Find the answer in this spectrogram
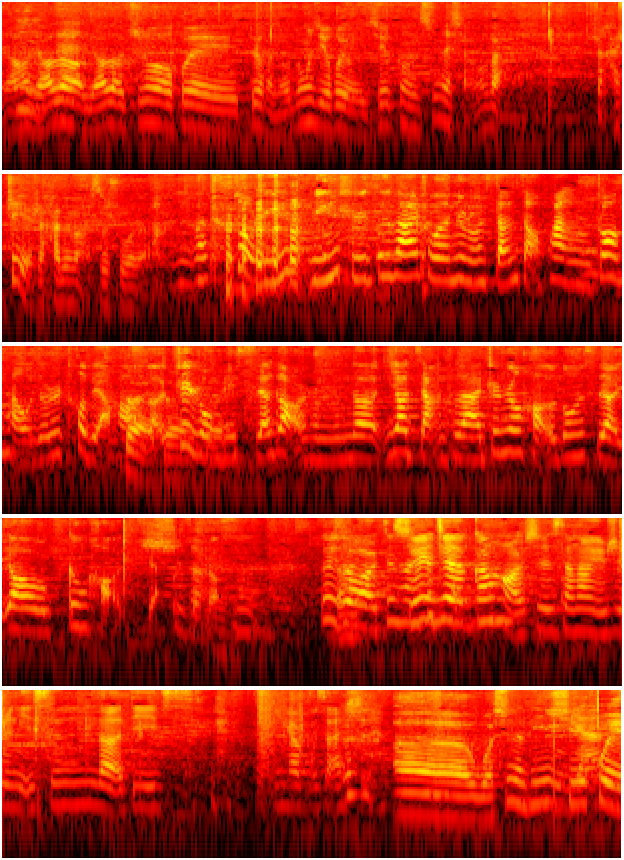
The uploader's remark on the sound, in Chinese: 是我和两个朋友一起在咖啡馆聊天的部分录音剪辑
